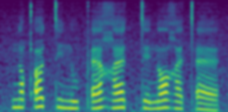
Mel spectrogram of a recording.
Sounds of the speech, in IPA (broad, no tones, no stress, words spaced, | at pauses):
nuqʼutːi nu pʼæ ʁæ tːenɒʁæ tʼæ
